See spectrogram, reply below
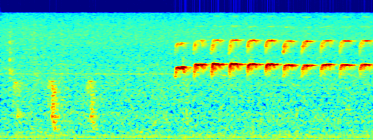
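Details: A pair of juvenile Mountain quail, three months old: after a few soft, faint notes, one bird gives a quick run of about eleven thin, high whistled notes, each sliding slightly down, over a low steady hum.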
